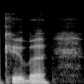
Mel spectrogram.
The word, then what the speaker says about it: Cuba: They they talked in there about the Kuba Bay of Pigs. Am I pronouncing Kuba right?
